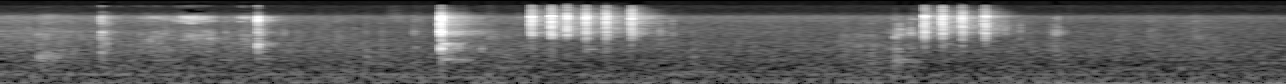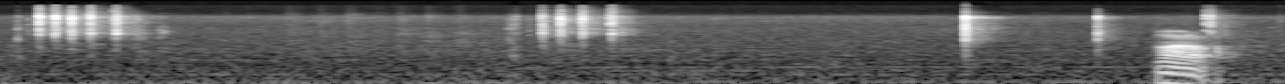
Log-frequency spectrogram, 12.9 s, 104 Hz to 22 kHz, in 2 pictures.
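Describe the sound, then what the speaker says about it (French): Torque wrench on a Fiat 500X spark plug gives several quiet, sharp metallic clicks in small bursts across a hushed workshop, with brief faint talk in between. "La clé, elle a claqué. C'est que c'est serré au couple."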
